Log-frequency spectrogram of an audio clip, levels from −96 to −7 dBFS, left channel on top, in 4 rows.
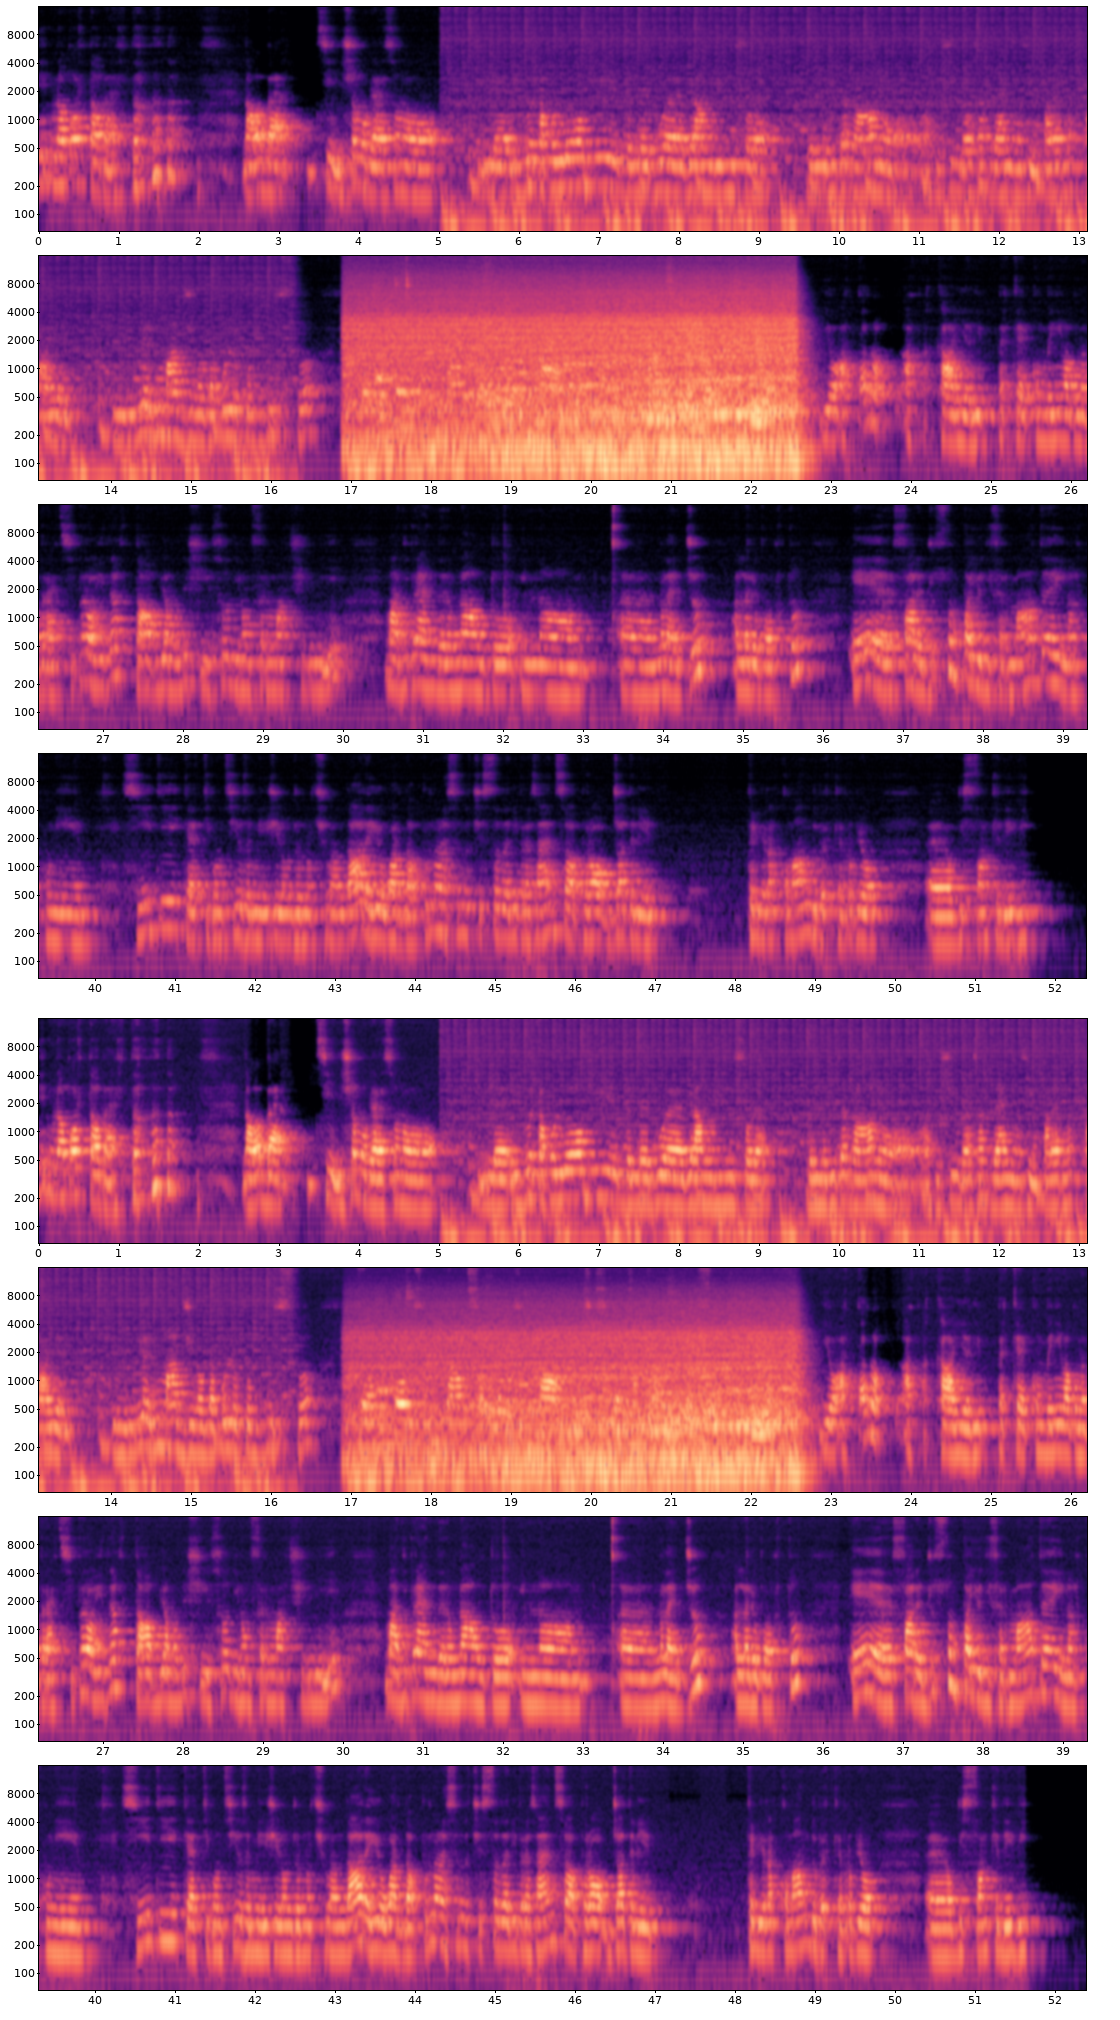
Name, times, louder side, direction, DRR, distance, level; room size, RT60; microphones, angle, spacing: voice 1, 0.0-1.8 2.2-3.1 3.6-5.1 5.5-9.2 9.6-13.6 14.0-16.6 17.1-22.2 22.9-30.0 30.3-35.9 36.3-40.0 40.4-47.1 48.2-51.6, right 4 dB, 85° right, 0.5 m, -27 dB
sound 1, 5.0-16.3, right 1 dB, 55° right, 0.9 m, -36 dB
sound 2, 16.9-22.6, left 3 dB, 40° left, 0.4 m, -19 dB
6.4 x 2.3 x 3.3 m
head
